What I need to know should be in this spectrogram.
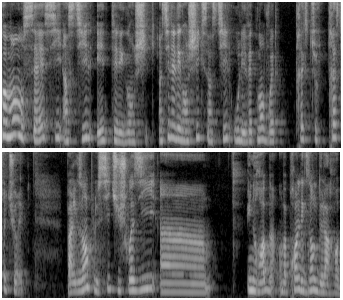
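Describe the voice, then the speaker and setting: At a fairly slow pace, a woman speaks in a somewhat breathy voice. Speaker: podcast host, style coach for women entrepreneurs. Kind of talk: casual tutorial podcast. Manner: casual, hesitant with fillers.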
